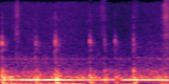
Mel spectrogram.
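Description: Faint clicks and taps of a stylus on a tablet screen during handwriting, several a second and irregular, over a steady low hum.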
